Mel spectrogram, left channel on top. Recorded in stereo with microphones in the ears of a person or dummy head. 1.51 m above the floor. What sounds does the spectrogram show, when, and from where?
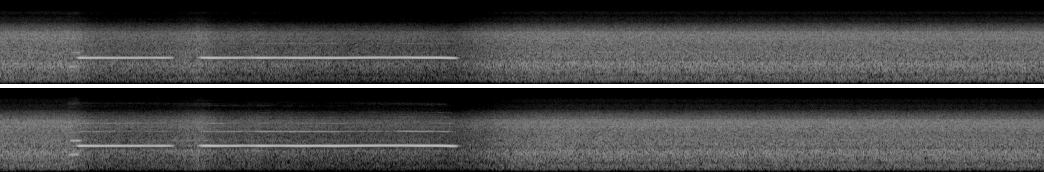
0.7 s a flute: 65° right (ahead or behind)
